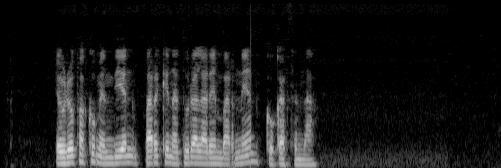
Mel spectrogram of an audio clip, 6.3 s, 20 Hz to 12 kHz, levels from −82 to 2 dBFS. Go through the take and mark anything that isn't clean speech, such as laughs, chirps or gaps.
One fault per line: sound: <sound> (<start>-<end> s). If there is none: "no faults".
no faults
